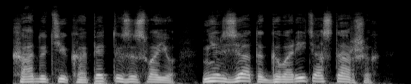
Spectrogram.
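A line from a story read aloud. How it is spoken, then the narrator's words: Sighing. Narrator (Russian): вздохнул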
